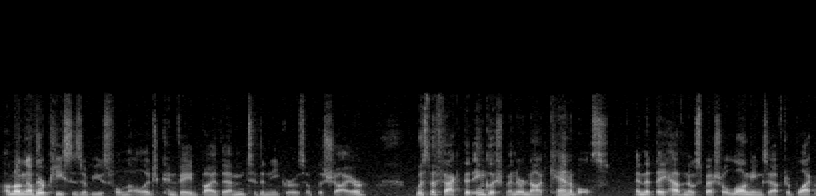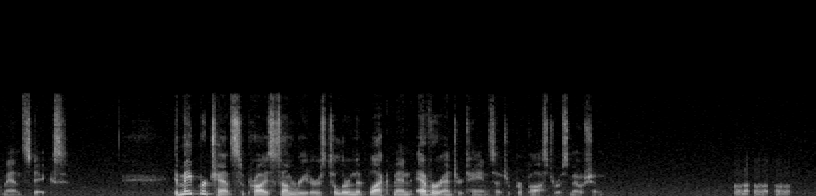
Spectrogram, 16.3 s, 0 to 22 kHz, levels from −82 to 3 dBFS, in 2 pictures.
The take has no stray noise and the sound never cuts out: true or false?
false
